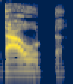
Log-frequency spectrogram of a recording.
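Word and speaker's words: doubt: बी आ जाए तो भी ये वाला बी साइलेंट रहेगा यानी इसको पढ़ते हैं दोस्तों डाउट और डाउट का मतलब होता है संदेह इसको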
